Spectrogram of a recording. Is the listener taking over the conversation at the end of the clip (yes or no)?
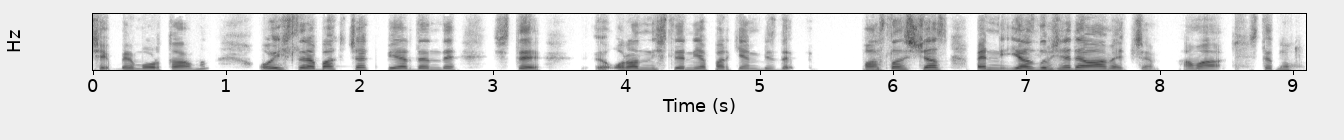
no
